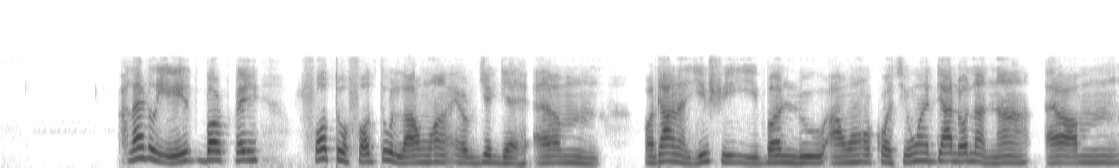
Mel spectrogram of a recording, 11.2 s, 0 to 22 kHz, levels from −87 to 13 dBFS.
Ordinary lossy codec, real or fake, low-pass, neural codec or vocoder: none; fake; 5.4 kHz; codec, 16 kHz in and 24 kHz out, 0.6 kbps, FocalCodec, streaming, 4096 codes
